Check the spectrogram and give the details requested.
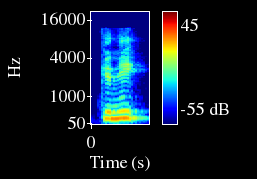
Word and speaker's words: Skaneateles: It's spelled S Skaneateles, New York. It's Skaneateles.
